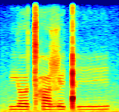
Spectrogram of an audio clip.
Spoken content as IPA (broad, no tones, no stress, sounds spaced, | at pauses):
j ɜ ǀʰ a ɮ e ǃʰ iː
